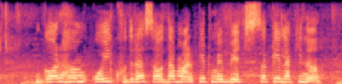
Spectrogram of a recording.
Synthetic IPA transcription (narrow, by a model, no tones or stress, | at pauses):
ɡəɾɦəmkoikʰud̪ɾasəwd̪amaɾkeʈmebet͡ʃsəkelakinə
